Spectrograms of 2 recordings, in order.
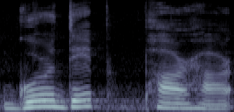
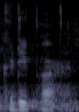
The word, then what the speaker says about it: Gurdeep Parhar: Gurdeep PARHAR. Am I saying it right? That's perfect. Gurdeep PARHAR.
